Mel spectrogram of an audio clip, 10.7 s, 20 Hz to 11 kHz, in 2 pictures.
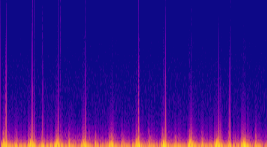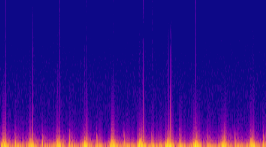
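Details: Own heart recorded near Erb's point lying prone while listening to favourite music: low thumps near 110 a minute with uneven spacing, faint music underneath; an irregular heartbeat.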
